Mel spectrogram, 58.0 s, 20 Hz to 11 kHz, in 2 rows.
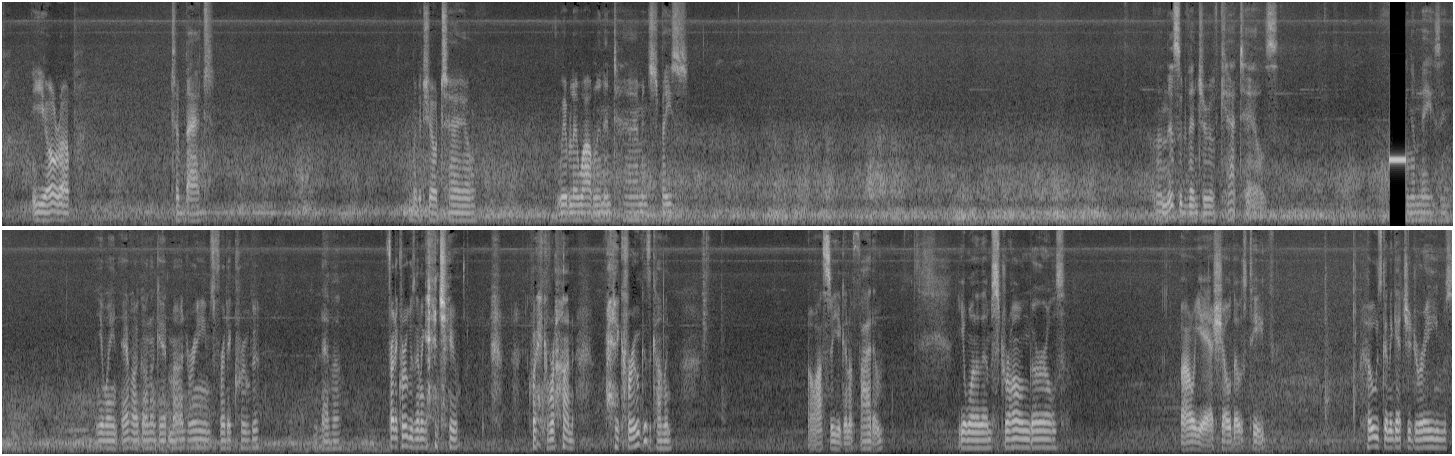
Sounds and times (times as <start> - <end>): Speech: 0.6 - 1.6, 3.4 - 4.3, 8.1 - 9.5, 11.1 - 13.8, 23.0 - 25.5, 28.1 - 29.0, 30.9 - 34.2, 35.2 - 35.8, 36.7 - 38.2, 39.5 - 40.5, 41.1 - 42.5, 45.1 - 46.7, 48.1 - 50.4, 52.6 - 54.5, 56.2 - 58.0.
